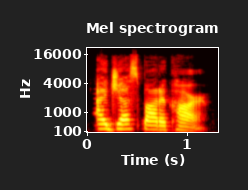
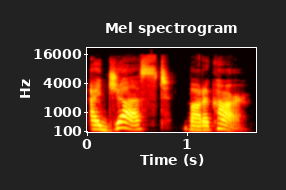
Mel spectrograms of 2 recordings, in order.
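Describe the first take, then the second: First: The t in just is dropped. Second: The t in just is clearly pronounced.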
